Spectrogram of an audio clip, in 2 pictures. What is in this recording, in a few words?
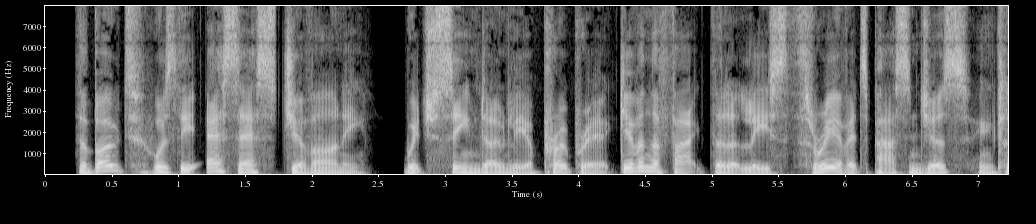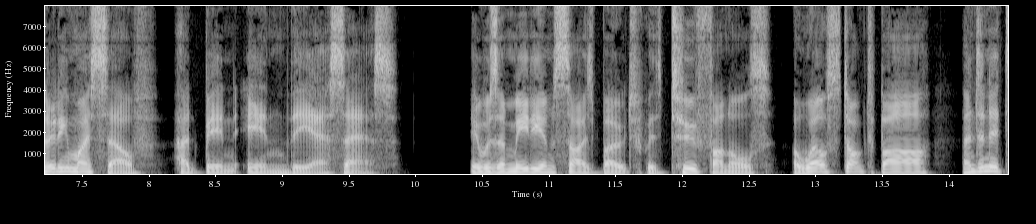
english british audiobooks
